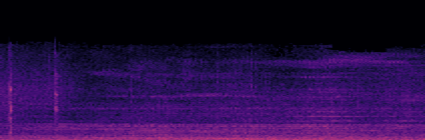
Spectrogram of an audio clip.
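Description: Film soundtrack: sustained music tones over a swelling low rumble, with two sharp clicks in the first second.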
